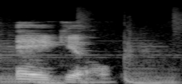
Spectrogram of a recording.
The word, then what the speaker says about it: Agil: They neglect Klein and Egil. They really neglect those two. And as a proper thing, I will tell you now, it's actually pronounced Agil.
